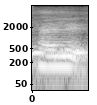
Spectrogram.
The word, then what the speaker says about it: phthalate: Ammonium थैलेट, pronounce क्या करेंगे? थैलेट। Spelling लिखेंगे PHTHALATE, अमोनियम थैलेट।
